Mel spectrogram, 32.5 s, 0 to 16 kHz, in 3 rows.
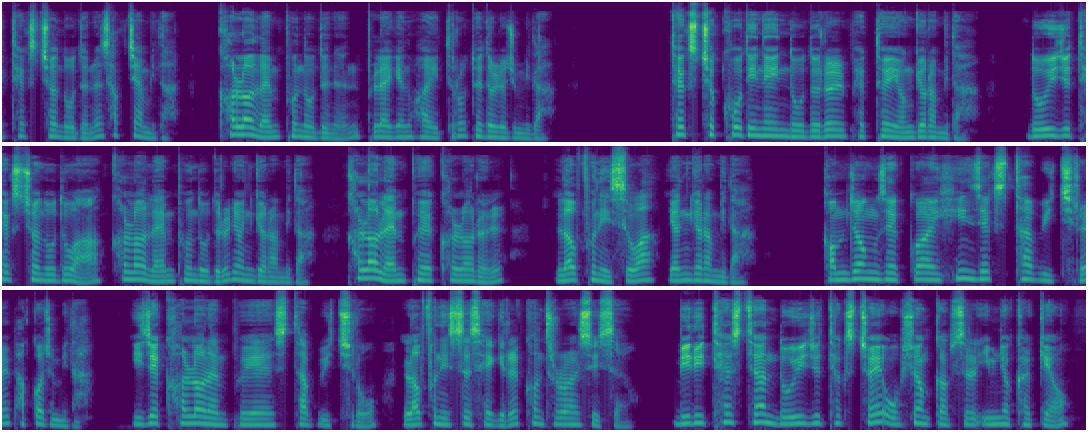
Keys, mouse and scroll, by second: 0.5 click, 1.5 Delete, 1.7 BackSpace, 3.2-3.5 drag, 7.7-9.9 drag, 10.6-11.6 drag, 15.2-16.8 drag, 18.7 click, 19.4 click, 20.0-20.6 drag, 21.4-22.5 drag, 25.9-26.8 drag, 29.2 click, 30.5 click.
